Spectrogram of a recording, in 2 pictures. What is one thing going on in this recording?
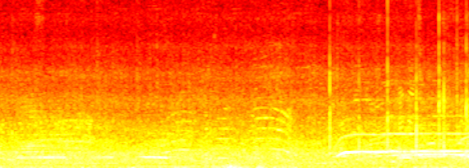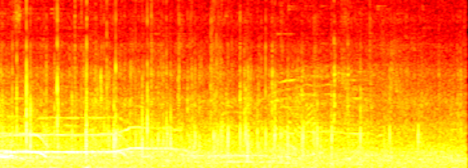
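A large crowd chatters and calls out in an open stadium.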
